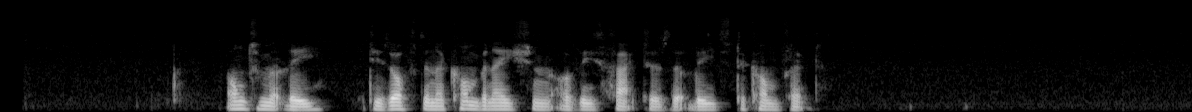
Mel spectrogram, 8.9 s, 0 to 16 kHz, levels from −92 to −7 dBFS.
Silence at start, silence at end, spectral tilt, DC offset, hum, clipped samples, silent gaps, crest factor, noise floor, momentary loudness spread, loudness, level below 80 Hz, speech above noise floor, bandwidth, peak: 1.7 s; 2.9 s; -11 dB/octave; under 0.1%; none; under 0.1%; none; 22 dB; -76 dBFS; 8 LU; -29 LUFS; -58 dBFS; 48 dB; 3.7 kHz; -8 dBFS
